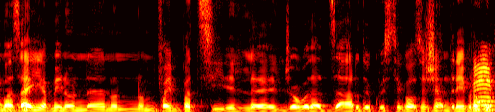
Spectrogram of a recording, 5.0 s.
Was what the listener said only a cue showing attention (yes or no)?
no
